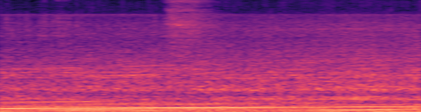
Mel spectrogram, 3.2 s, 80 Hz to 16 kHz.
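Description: A 1993 Chevrolet Corvette C4 pulls hard in third gear from about 3,000 rpm, a loud, steady low engine drone that rises gradually in pitch, heard from inside the car.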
